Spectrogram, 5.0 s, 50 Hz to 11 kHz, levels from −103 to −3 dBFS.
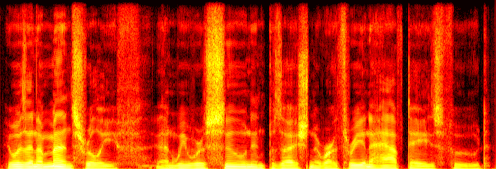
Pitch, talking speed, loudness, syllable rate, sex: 100 Hz, 230 wpm, -16 LUFS, 5.3 syllables/s, male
